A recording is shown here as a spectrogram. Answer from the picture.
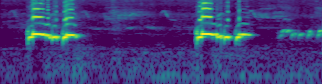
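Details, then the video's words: A local zebra dove in full song, used to make other zebra doves respond at once: two loud, rolling double coos over a second apart, followed by soft, quick notes trailing off. "suara perkutut lokal gacor ini ampuh menjadikan agar burung perkutut gacor nyaut seketika"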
